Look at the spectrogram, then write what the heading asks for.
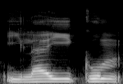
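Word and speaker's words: إليكم: Maka cara membacanya itu dia lunak. Kita baca ilaikum. Jangan sampai condong ke huruf jangan dibaca ilaikum, jangan. Tapi kita lunakkan ilaikum seperti itu.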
